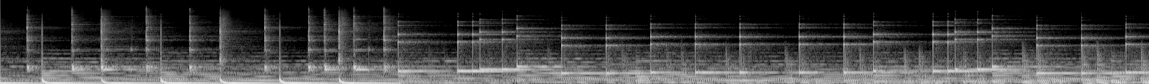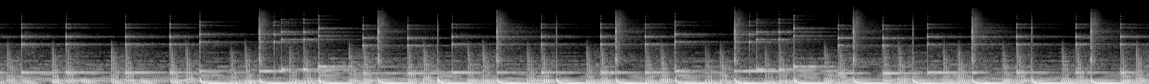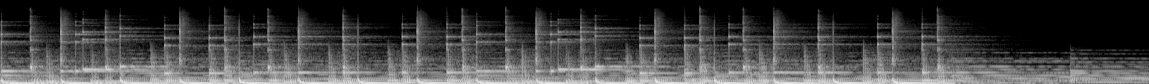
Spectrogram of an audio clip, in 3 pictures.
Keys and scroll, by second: 21.7 g, 31.5 F4, 31.8 Escape.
